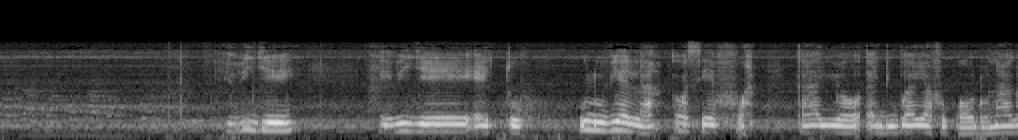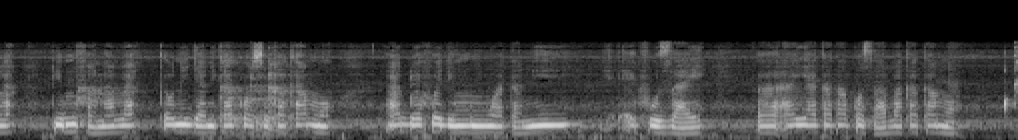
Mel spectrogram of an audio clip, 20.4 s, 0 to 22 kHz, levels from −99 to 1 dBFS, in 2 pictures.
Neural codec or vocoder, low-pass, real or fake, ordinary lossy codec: none; 7.2 kHz; real; MP3, 48 kbps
